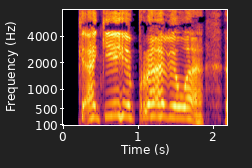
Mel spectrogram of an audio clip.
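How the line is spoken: Laughing. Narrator (Russian): рассмеялся Дэйви

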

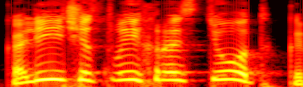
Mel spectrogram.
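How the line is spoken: Radio shouting. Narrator (Russian): кричало радио

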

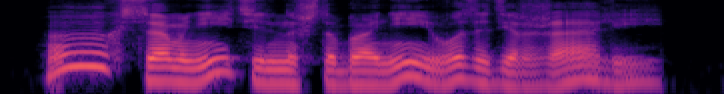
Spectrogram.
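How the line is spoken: Sighing. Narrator (Russian): вздохнул Лука

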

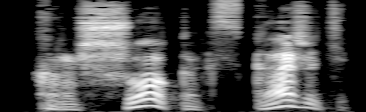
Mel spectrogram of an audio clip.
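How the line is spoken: Grumbled. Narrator (Russian): проворчал он

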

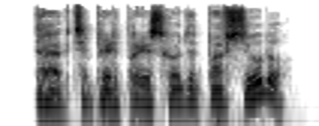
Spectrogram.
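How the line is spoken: Muttered. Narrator (Russian): пробормотал Болейн

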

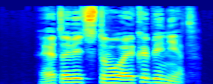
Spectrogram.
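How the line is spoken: Cold. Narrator (Russian): холодно произнес Вильям

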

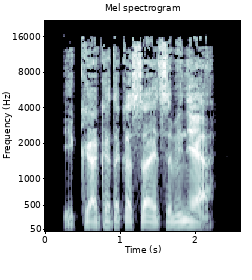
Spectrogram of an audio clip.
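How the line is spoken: Growling. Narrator (Russian): прорычал Один

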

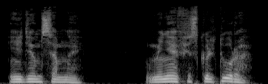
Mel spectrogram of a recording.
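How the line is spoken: Glum objection. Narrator (Russian): уныло возразил Валя

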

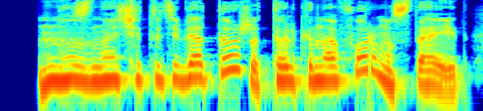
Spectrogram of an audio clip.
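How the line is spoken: Gentle laughing. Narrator (Russian): смеялась Нина, но не обидно

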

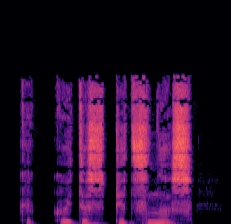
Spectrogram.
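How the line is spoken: Through gritted teeth. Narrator (Russian): сквозь зубы проговорил Такеда

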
